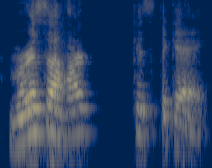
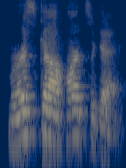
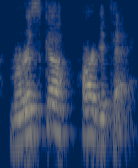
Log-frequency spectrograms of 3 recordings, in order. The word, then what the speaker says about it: Mariska Hargitay: Marissa Hargitay. Mariska Hargitay. Hargitay. Mariska Hargitay.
